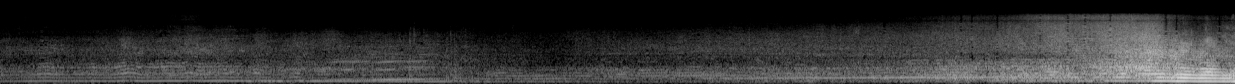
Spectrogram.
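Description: Historic rally car's engine approaching on a gravel special stage, rising and falling in pitch as it is driven hard through the gears, growing steadily louder until the car arrives near the end.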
